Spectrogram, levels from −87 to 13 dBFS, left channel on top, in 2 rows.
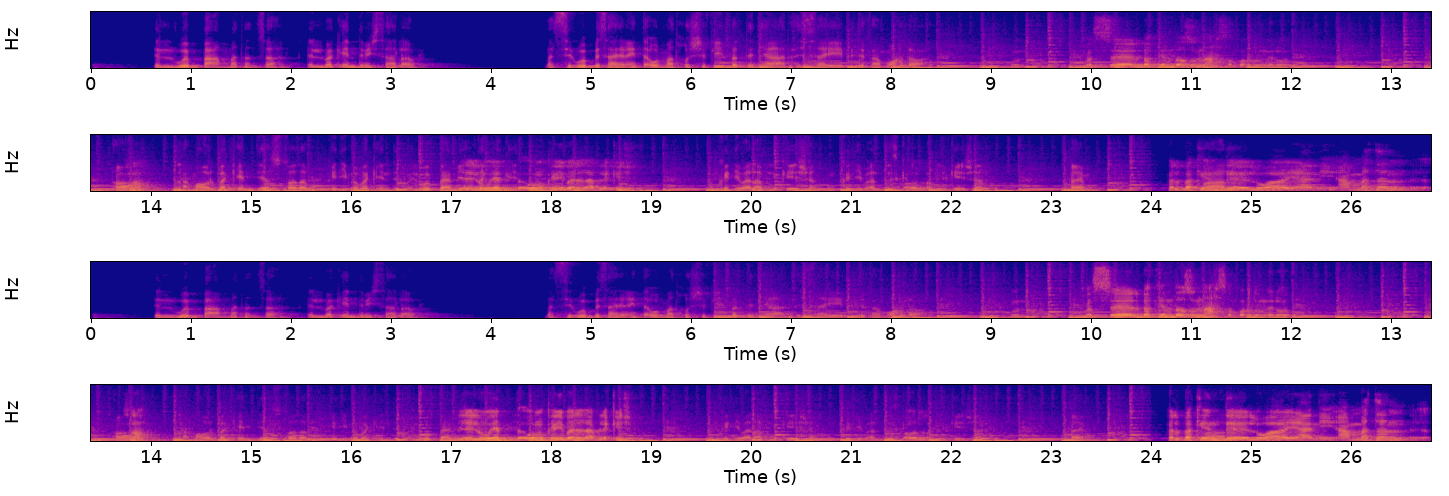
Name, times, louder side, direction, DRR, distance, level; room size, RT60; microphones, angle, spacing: voice 1, 0.6-3.3 4.5-8.4 13.6-17.7 19.6-22.4 23.2-23.5 24.5-24.8, left 3 dB, 35° left, 14 dB, 0.4 m, -31 dB
sound 1, 6.2-23.9, right 1 dB, 15° right, 0.6 m, -27 dB
voice 2, 9.9-12.0 13.8-13.9 17.1-18.8 21.5-21.8 24.2-26.8, right 2 dB, 65° right, 8 dB, 0.9 m, -24 dB
12.0 x 11.5 x 2.4 m, 0.77 s
head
